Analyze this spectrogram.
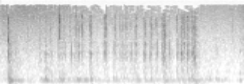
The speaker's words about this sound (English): Shuffle them and um, yeah, fan them out so that the faces are facing your heart.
